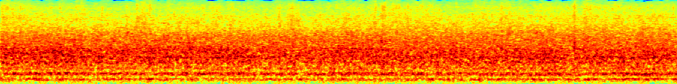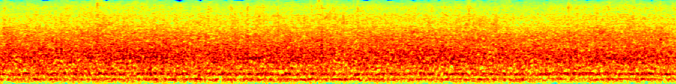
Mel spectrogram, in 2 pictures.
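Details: Many honeybees fly in and out of their hive in spring, among blooming flowers, recorded on a Canon EOS R. A dense, steady droning hum that never breaks, with a low rumble beneath and a stronger buzzing tone in the middle register.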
